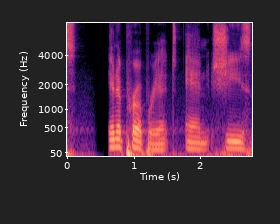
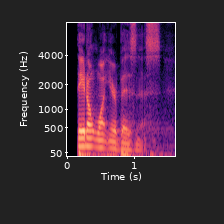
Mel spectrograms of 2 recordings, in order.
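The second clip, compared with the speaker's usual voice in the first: ordinary delivery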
